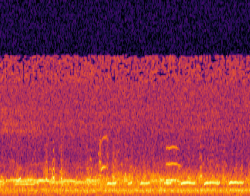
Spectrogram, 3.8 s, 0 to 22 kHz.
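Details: Bar-tailed godwits at Lytton Claypan, Brisbane, Queensland, on 1 April 2023, recorded with a Canon R7: short slurred whistled notes, some rising, others dipping, come in quick succession over a steady broadband hiss.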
